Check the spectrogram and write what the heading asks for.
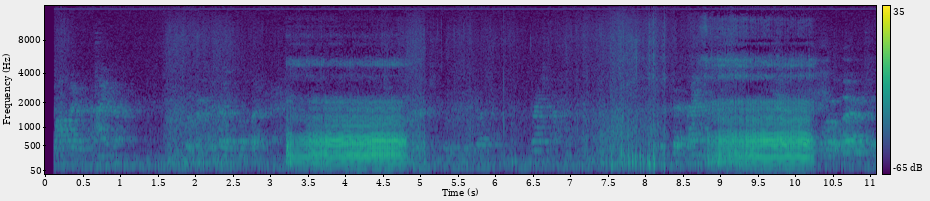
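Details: Pug napping, snoring: two loud, rattling snores on inhalation about 5 seconds apart, with quieter breathing between.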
